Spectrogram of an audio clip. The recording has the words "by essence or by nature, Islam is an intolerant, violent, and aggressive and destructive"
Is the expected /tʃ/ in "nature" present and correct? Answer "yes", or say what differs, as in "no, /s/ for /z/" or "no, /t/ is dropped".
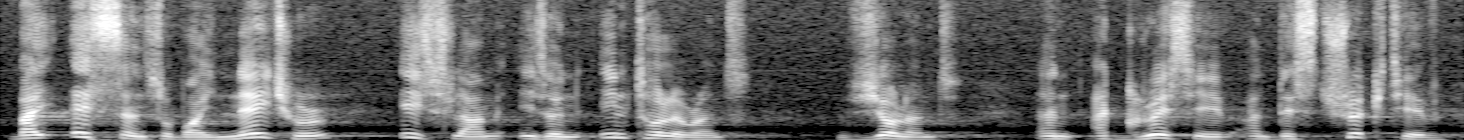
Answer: yes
